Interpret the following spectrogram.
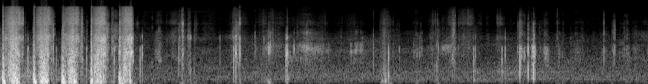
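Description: Handling noise on a phone's microphone: loud crackling and scraping against the mic for about the first second and a half, then softer scattered clicks and rustles as the device is covered or put away.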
